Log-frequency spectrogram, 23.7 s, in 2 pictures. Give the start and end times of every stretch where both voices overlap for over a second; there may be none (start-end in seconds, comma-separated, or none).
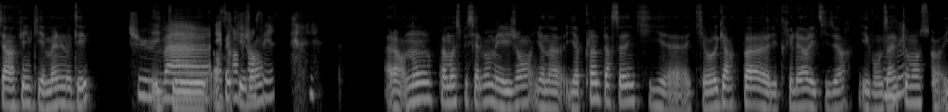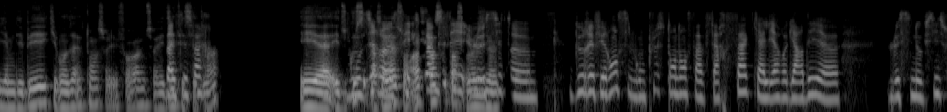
1.9-3.4, 15.9-18.1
